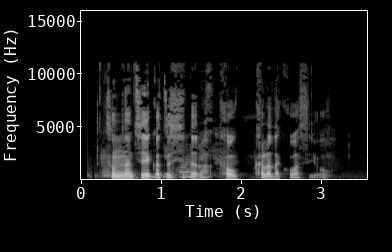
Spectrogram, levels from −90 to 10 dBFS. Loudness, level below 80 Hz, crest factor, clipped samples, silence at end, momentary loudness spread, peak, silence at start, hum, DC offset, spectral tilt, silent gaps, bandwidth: -21 LUFS; -64 dBFS; 20 dB; under 0.1%; 0.55 s; 11 LU; -2 dBFS; 0.25 s; none; under 0.1%; -5 dB/octave; none; 11.5 kHz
